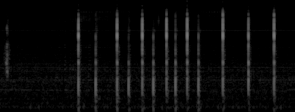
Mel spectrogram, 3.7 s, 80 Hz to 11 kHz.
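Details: Rockford Fosgate RFX9200 car radio after resoldering a faceplate button: crisp, sharp single clicks, about a dozen in a few seconds, each clean and distinct; the repaired button now switches properly.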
